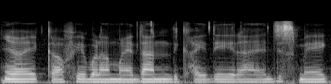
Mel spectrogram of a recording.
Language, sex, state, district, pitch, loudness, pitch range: Hindi, male, Chandigarh, Chandigarh, 115 Hz, -16 LUFS, 115-120 Hz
